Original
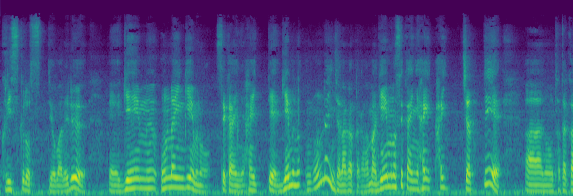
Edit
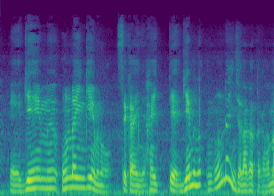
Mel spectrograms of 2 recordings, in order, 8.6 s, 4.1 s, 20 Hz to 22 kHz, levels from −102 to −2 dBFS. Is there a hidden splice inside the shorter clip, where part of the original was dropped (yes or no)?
no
